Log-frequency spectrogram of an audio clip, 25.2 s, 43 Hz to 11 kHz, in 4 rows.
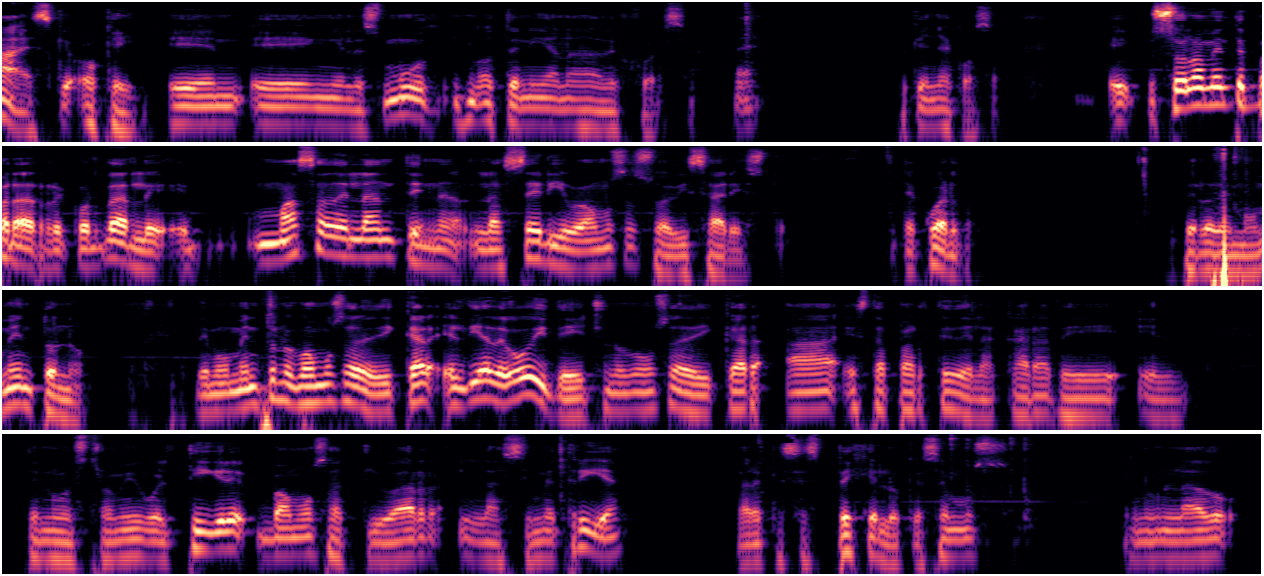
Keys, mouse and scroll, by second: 0.7 click, 3.9-5.1 drag, 5.6-12.5 shift+drag, 12.6 shift+click, 14.1 KP_1, 15.9-18.0 shift+drag, 21.8 click, 22.8 click, 23.6-24.9 shift+drag.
